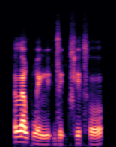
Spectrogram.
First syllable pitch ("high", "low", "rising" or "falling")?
falling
